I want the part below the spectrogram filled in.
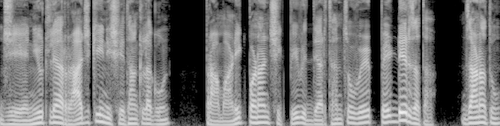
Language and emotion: Goan Konkani, sad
